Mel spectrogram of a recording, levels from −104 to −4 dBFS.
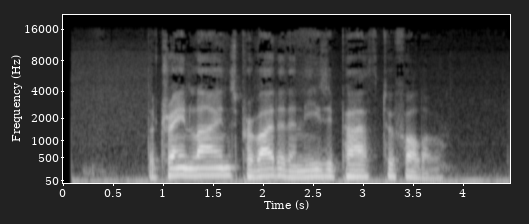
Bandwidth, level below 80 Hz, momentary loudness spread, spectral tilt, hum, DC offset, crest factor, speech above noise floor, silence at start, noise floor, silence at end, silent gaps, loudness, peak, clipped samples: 15.5 kHz; -44 dBFS; 15 LU; -8 dB/octave; none; under 0.1%; 18 dB; 22 dB; 0.1 s; -46 dBFS; 0 s; none; -24 LUFS; -6 dBFS; under 0.1%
